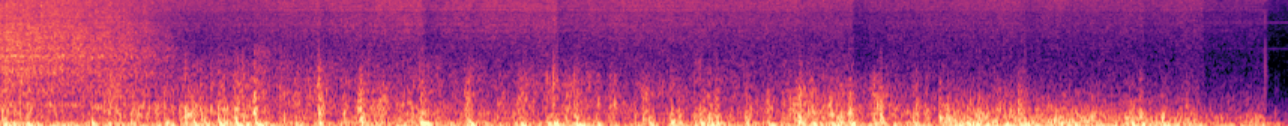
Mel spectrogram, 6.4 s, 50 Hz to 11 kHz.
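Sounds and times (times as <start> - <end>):
thunder of a brewing storm over a long open road: 0.0 - 6.3.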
